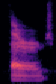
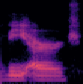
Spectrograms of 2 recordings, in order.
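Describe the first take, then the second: First: The word is said as one syllable. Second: The word is said as two syllables. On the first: The speaker calls it wrong. "I always want to pronounce it Thurge" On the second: The speaker calls it right. "it is actually the Urge"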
